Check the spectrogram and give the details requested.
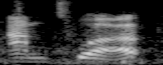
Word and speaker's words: Antwerp: So I am currently in Antwerp. Oh, Antwerp. Okay, you were mispronouncing it. That's why. Okay, I'm so sorry. How do you say? Antwerp. Antwerp. Antwerp. It's ANTWERP.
